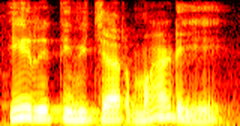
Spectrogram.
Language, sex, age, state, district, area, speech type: Kannada, male, 60+, Karnataka, Dharwad, rural, spontaneous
